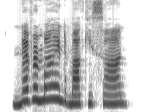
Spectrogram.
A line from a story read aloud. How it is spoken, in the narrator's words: called out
